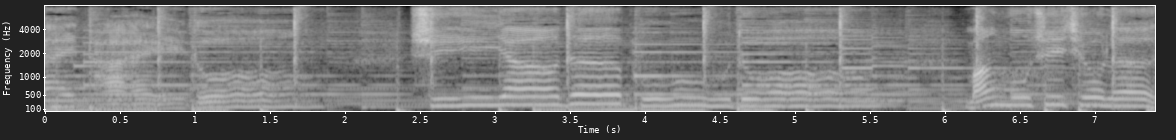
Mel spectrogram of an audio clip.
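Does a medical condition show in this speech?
No.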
